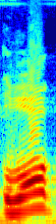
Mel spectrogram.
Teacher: और वह एक ऐसा एकलौता वर्ण है जिसके उच्चारण में दंत और ओष्ठ दोनों का मेल होता है, यानी व का उच्चारण स्थान जो होता है दांत के बाहरी भाग और ओष्ठ के भीतरी भाग, यानी दांत के बाहरी भाग और ओष्ठ के भीतरी भाग का जो गैप का स्थान होता है उसको हम उसके माध्यम से व वर्ण का उच्चारण किया जाता है।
